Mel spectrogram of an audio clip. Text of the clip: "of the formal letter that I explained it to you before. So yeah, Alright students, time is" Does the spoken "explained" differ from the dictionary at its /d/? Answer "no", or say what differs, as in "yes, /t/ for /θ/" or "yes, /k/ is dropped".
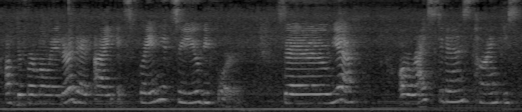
yes, /d/ is dropped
